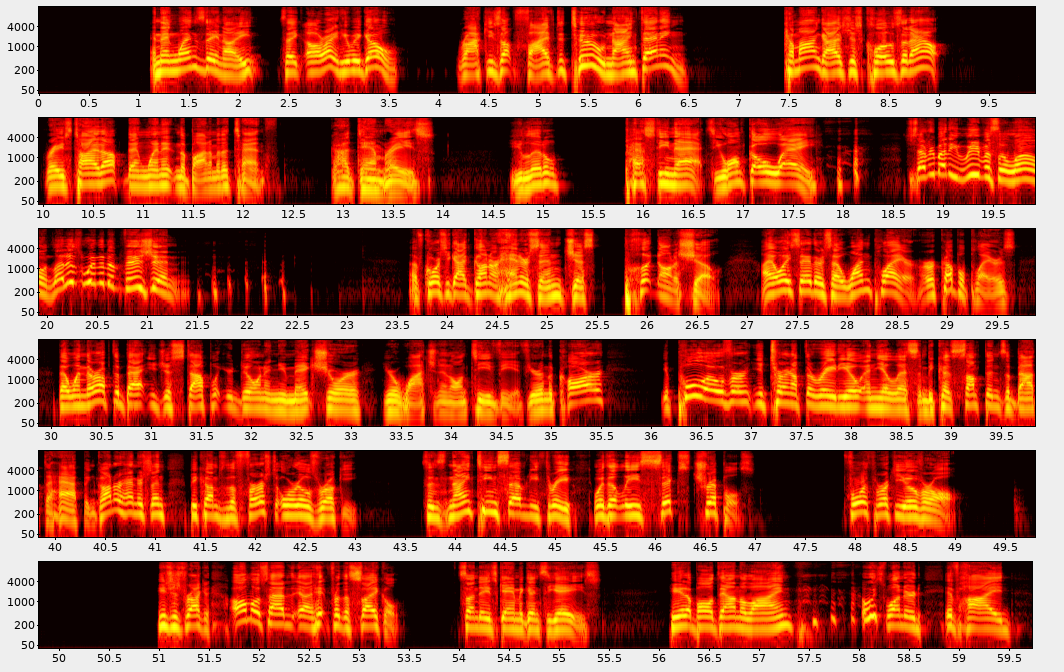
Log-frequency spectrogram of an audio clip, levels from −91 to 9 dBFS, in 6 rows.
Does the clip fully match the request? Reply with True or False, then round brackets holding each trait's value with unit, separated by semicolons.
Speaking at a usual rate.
True (165 wpm)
